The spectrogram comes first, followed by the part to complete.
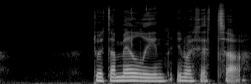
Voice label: "melin", Welsh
